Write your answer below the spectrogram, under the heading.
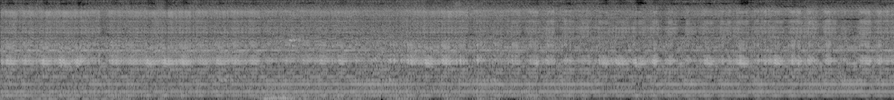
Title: noisy sound with my mini ceiling fan kss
